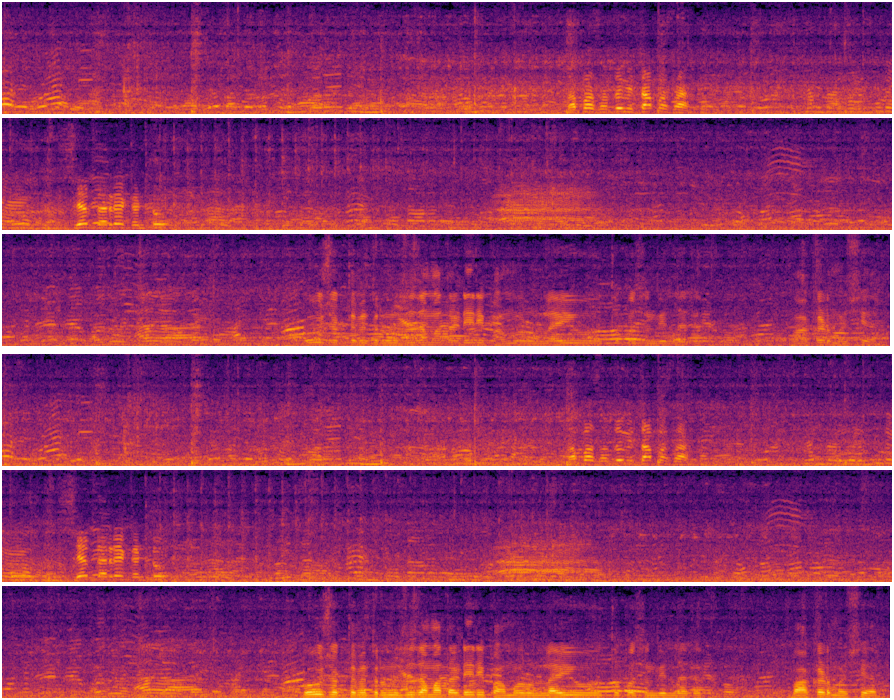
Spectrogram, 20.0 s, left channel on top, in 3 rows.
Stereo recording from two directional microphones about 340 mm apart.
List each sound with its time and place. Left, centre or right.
4.4 s speech: centre
7.2 s speech: centre
15.7 s a man's voice: centre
